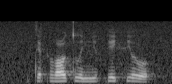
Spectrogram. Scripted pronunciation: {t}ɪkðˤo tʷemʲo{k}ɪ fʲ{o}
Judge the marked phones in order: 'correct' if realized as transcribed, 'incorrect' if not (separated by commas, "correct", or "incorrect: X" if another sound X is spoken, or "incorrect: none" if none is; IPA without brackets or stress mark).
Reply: correct, correct, correct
